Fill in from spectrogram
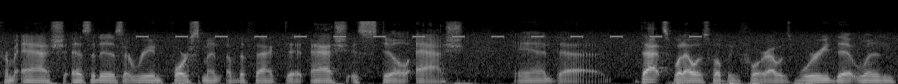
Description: Evenly repeated beeps, with speech in English. There is no code.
